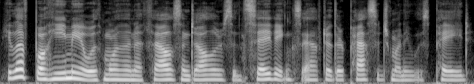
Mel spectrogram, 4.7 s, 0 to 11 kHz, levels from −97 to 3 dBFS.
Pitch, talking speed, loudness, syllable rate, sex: 190 Hz, 215 wpm, -18 LUFS, 5.6 syllables/s, female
